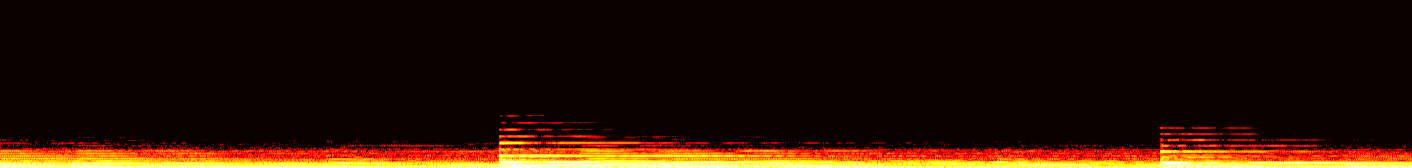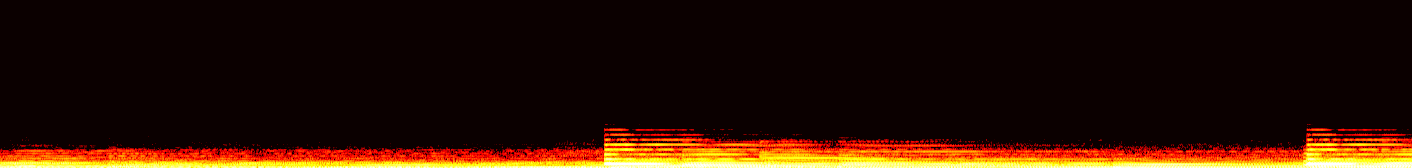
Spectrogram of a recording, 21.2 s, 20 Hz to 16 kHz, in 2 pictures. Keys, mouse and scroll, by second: 1.2 click, 1.9 click, 2.7 Tab, 3.6 click, 5.2 scroll down 1, 5.9-10.4 middle drag, 16.4 click, 18.3 g.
